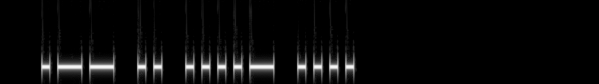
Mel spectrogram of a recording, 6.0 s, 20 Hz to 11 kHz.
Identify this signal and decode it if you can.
Morse code, heard as a keyed tone, about 15 wpm, 700 Hz. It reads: WI4H
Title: USA Call Signs - 4 Characters - Repeated 2x - 15wpm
